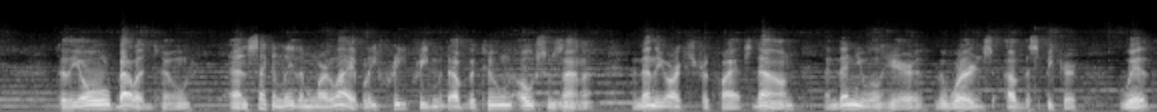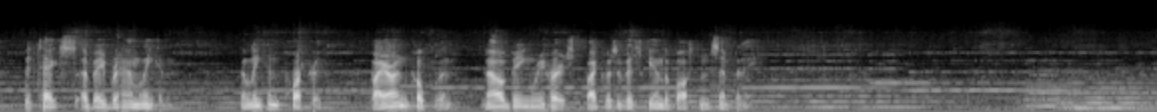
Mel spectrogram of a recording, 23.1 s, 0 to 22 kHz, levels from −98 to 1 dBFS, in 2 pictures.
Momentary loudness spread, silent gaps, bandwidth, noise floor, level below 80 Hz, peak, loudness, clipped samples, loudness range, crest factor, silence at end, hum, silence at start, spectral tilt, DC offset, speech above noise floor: 22 LU; none; 6 kHz; -48 dBFS; -64 dBFS; -4 dBFS; -22 LUFS; under 0.1%; 11 LU; 18 dB; 0 s; none; 0 s; -8.5 dB/octave; 0.2%; 27 dB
